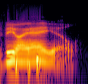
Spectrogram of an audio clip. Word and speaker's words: vial: with me vial yep that would be like vile hence why i assumed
